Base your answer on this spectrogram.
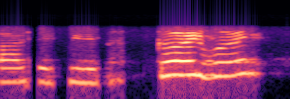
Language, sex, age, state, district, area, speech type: Kashmiri, female, 30-45, Jammu and Kashmir, Srinagar, urban, conversation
